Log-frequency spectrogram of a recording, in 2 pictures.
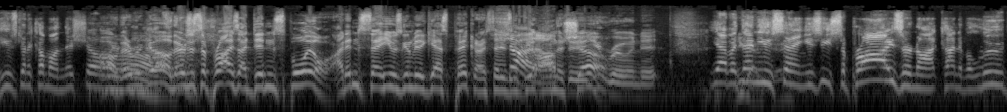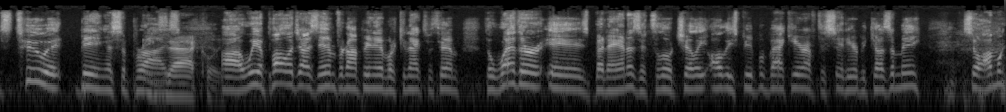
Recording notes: LIVE From The ThunderDome. LIVE from Austin, Texas from the GameDay set in the middle of some terrible weather.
